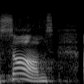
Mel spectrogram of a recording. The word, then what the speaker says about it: Psalms: So I recently had to tell my boys, it's the P is silent, it's like pneumonia, you know? Yeah, like that. Anyway, so the Psalms, and they're beautiful, and they still speak to us, but they give us this window into how David saw the world.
